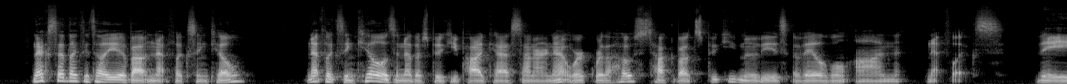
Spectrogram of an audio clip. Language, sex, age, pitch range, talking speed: English, male, 20-39, 80-100 Hz, 175 wpm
